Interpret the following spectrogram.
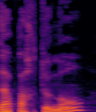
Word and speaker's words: appartements: Remember, final S and final T are not pronounced here. Des appartements, little liaison here, des appartements en copropriété.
